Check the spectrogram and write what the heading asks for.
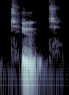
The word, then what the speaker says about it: Tut: King Tut yes yeah actually his real name was not King Tut they mispronounced it his real name was King Toot no it was no it was toot toot in common it was too uncommon his name was toot not Tut toot attacked dude it's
